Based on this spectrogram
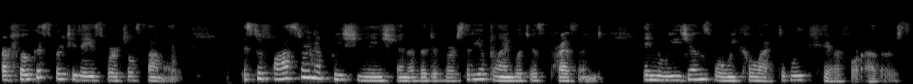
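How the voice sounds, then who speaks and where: A woman with a Spanish accent talks at a fairly quick pace and a medium pitch, her intonation lively and her tone dark, mellow and somewhat breathy. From Puerto Rico. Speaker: nursing director. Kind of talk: event welcome speech. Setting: virtual summit.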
